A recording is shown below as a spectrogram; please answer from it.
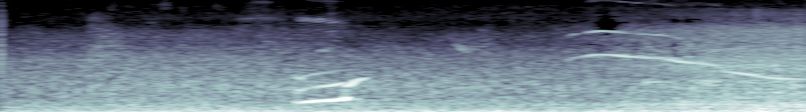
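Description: Two faint cat-like calls: a short call bending up in pitch about one and a half seconds in, then a longer call falling in pitch near the end.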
